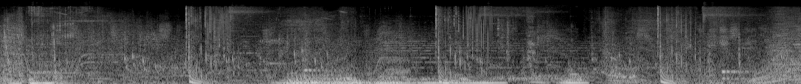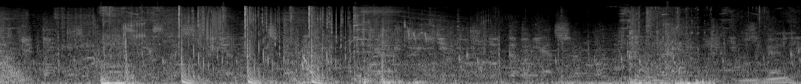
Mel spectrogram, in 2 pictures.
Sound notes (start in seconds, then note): 0.0 gunshot; 10.4 gunshot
